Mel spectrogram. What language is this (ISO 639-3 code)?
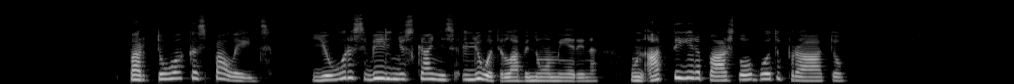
lav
